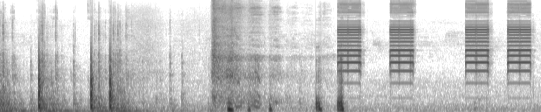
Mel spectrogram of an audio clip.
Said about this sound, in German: Also du siehst, ich habe jetzt äh, gerade äh, düm düm düm düm geklopft und das Schloss hat dann äh, das ähm, repliziert.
